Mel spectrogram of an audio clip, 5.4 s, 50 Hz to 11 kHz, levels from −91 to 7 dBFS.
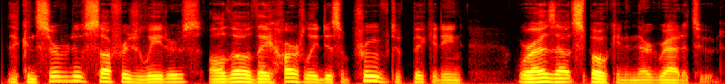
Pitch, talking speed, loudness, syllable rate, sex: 130 Hz, 175 wpm, -17 LUFS, 7.6 syllables/s, male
